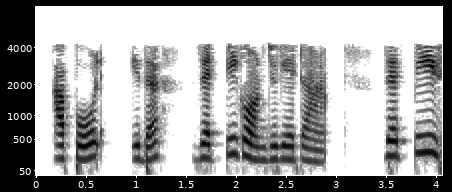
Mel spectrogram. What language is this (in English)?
Malayalam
